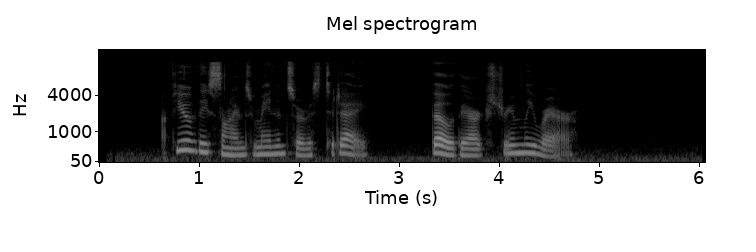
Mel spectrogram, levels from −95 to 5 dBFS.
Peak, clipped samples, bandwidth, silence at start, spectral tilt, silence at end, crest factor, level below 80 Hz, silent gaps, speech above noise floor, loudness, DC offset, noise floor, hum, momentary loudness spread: -32 dBFS; under 0.1%; 11.5 kHz; 0.65 s; -4.5 dB/octave; 0.35 s; 20 dB; -78 dBFS; none; 27 dB; -51 LUFS; under 0.1%; -77 dBFS; none; 11 LU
